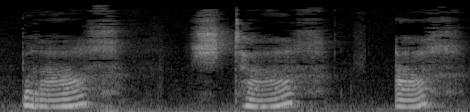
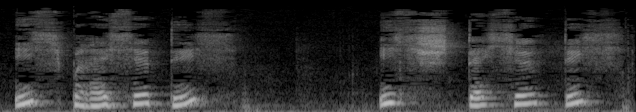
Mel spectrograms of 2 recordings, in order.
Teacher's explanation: The back CH sound is much further back, and the front position is with the tongue in just a higher position so that the air can float over it against the palate.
